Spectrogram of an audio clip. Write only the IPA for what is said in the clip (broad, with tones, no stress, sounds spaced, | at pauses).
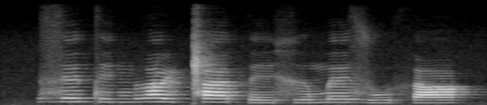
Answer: z ɛ˦ t e˧ ŋ ðˤ i˦˨ ɭ ǁ a˦ θ e˨ x ɘ˧ m ɛ˦ z u˧ θ ɑ˦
